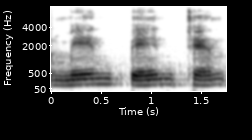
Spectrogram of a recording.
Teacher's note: it's pronounced with the lips in between half closed and half open so that's the lip position and unrounded obviously this is produced in the front part of the vocal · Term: short vowel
